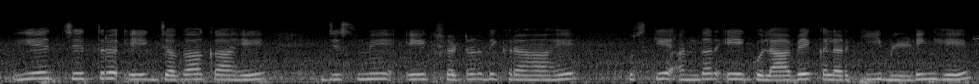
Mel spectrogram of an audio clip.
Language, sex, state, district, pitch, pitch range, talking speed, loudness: Hindi, female, Bihar, Madhepura, 235 Hz, 220-250 Hz, 120 wpm, -29 LUFS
